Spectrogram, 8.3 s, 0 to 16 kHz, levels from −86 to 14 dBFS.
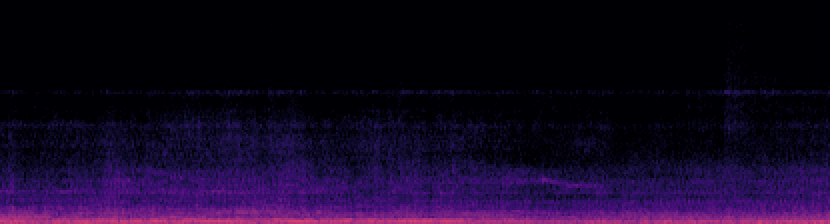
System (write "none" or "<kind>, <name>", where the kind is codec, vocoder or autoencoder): autoencoder, DAC-VAE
